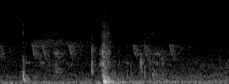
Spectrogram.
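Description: A car's tailgate latch clicks open.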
